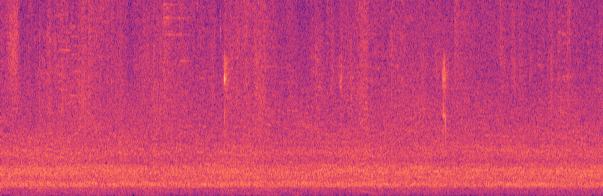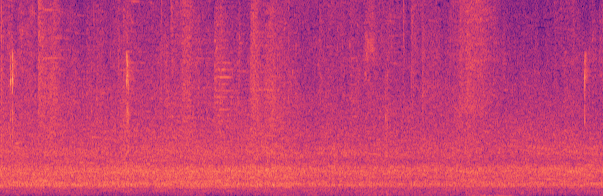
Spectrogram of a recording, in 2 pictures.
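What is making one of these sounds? A large crowd of men roars and shouts in battle.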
